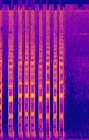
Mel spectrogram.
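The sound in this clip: Telephone keypad tones sound as a call is dialed on a phone system: eight loud, quick dual-tone beeps come in rapid, even succession, then silence.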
